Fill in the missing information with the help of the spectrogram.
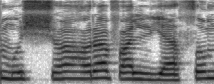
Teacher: صاد مستعلیہ پور پڑیں گے ، ومن کان نون کا ادھر بھی اخفا ہو رہا ہے،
